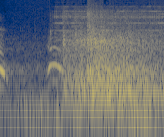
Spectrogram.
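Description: A thoroughbred starting gate's front doors spring open with a sudden loud clash about half a second in. The electric starting bell rings steadily over it as the horses break.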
